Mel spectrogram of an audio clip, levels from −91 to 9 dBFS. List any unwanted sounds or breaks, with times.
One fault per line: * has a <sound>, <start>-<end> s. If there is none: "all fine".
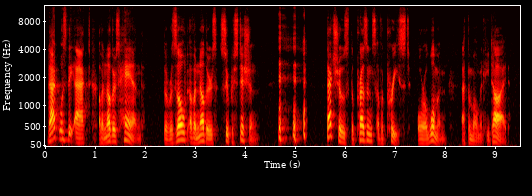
* has a laugh, 4.7-5.3 s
